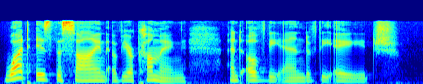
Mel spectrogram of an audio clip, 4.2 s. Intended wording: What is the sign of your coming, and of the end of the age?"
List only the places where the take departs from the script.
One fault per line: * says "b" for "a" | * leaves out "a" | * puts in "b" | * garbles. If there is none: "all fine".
all fine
